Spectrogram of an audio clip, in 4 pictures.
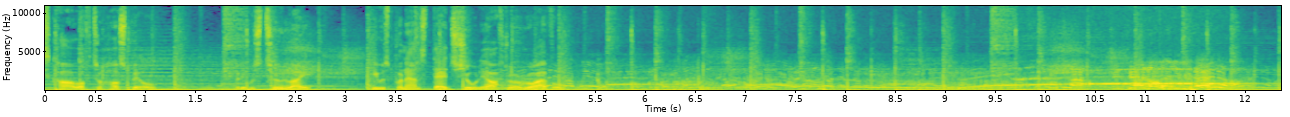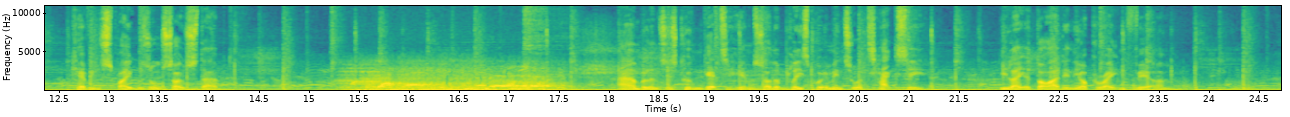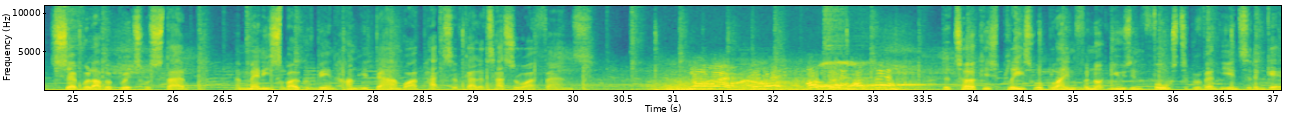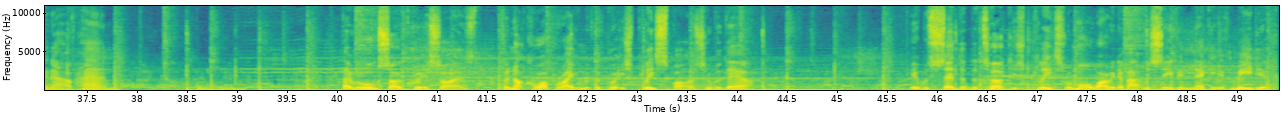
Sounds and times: Speech: 0.0s - 1.2s, 1.9s - 2.7s, 3.3s - 5.6s, 12.6s - 14.9s, 18.1s - 24.2s, 24.8s - 30.2s, 31.2s - 38.0s, 40.1s - 44.3s, 45.7s - 49.4s
Music: 0.0s - 49.4s.

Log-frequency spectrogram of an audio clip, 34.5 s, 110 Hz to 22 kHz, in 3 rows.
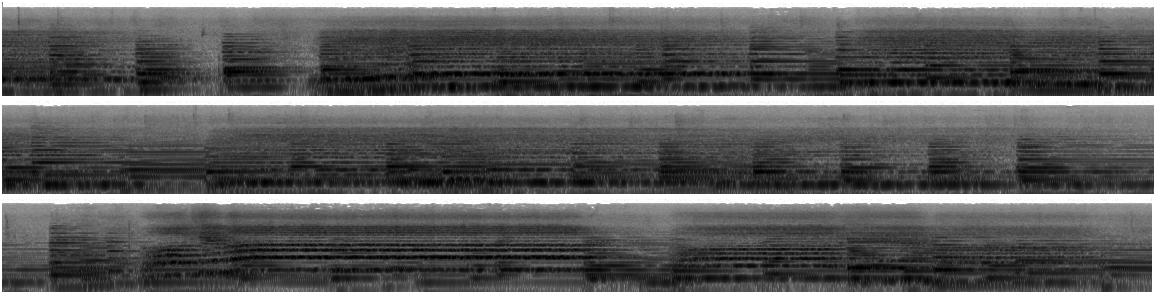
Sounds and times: Choir: 0.0s - 34.5s.

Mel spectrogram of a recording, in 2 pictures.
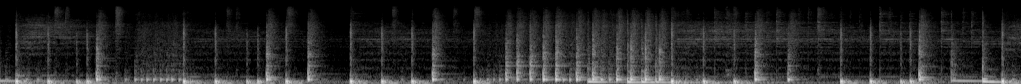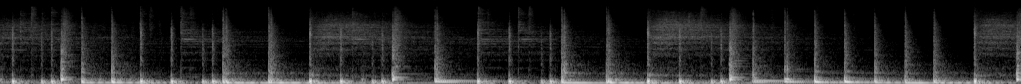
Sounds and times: Drum: 0.0s - 20.4s
Drum kit: 0.0s - 20.4s.

